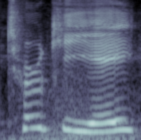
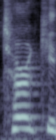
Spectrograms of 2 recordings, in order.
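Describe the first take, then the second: First: The name is said with three syllables, Tür-ki-ye. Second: The name is said with two syllables, Tur-key. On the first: The speaker calls it right. "you probably heard me say Turkey" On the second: The speaker calls it wrong. "not Turkey"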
